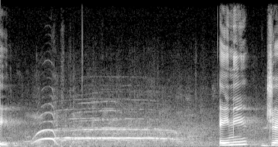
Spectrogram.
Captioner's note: applause, cheering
